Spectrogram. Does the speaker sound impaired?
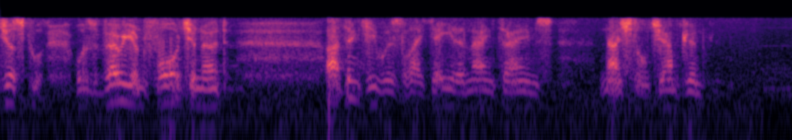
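Yes: voice box damage after neck operation; may be hard to understand.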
